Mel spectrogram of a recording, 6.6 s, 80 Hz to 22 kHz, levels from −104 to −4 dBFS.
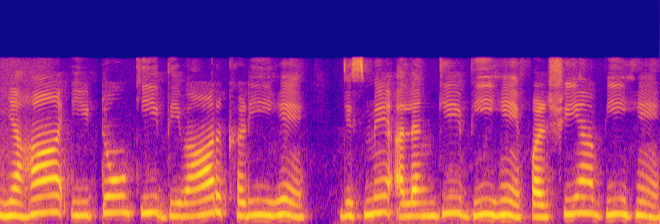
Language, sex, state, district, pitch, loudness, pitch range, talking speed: Hindi, female, Chhattisgarh, Bastar, 245 Hz, -16 LUFS, 230-270 Hz, 120 wpm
